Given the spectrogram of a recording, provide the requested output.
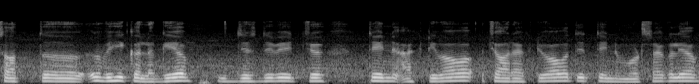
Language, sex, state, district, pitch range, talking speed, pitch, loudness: Punjabi, male, Punjab, Kapurthala, 140-160 Hz, 130 wpm, 150 Hz, -17 LUFS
